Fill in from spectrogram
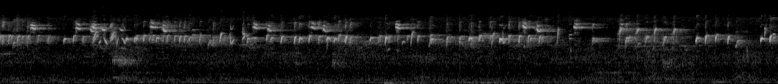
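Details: Lively European goldfinch song meant as stimulation for a pet bird: dense, rippling twittering of rapid chirps and buzzy trills, repeated in jumbled phrases with tiny pauses between them.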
